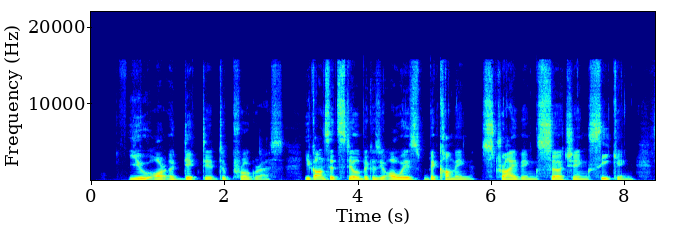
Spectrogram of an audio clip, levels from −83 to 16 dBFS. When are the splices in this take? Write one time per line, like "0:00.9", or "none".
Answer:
none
